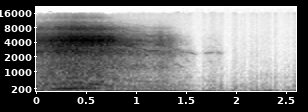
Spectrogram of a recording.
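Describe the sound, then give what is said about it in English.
A single deep breath drawn in through the nose during a guided meditation: a loud, airy hiss lasting over a second that then fades into near silence. “Let's take three deep breaths together as we end this meditation. Breathe in the color white through your nose.”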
